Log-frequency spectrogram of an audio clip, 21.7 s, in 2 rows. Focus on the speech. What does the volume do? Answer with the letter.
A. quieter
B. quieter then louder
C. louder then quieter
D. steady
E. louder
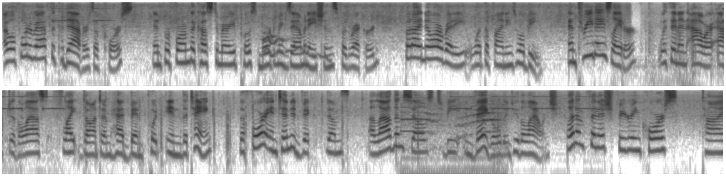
D.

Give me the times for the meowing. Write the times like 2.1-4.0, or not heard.
3.9-5.0, 9.2-11.2, 16.8-18.4.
